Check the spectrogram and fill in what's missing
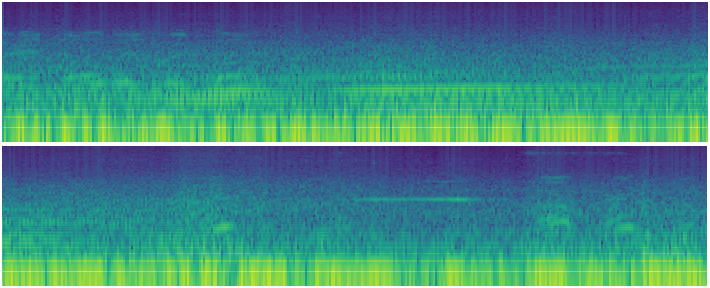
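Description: A Lamborghini accelerates on the race track at Texas Motor Speedway, its engine rising in steady pulls heard from inside the car, loud and continuous beneath an instructor's spoken coaching.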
